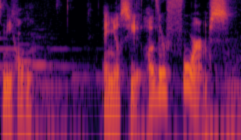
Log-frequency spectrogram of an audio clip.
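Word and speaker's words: 日本: in the g show the pronunciation guide they give you is nihon and you'll see other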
